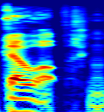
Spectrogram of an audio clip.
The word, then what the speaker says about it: Goop: I pronounce it go up, like co-op.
